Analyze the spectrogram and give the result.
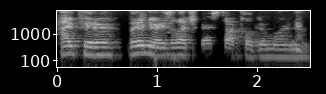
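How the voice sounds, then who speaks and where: A man on a video call reflecting on his past, halting and thoughtful. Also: on the high side, fairly even intonation, gravelly, warm tone. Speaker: group participant. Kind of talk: personal sharing.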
